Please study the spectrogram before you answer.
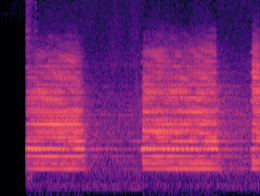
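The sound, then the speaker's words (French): A train whistle sounds as a train arrives at dawn: two long, loud, steady blasts with a rich harmonic tone, separated by a short gap, then a third blast begins at the end. “À peine les premiers rayons de l'aube éclairent le ciel, un long sifflement annonce l'arrivée de mon train.”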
